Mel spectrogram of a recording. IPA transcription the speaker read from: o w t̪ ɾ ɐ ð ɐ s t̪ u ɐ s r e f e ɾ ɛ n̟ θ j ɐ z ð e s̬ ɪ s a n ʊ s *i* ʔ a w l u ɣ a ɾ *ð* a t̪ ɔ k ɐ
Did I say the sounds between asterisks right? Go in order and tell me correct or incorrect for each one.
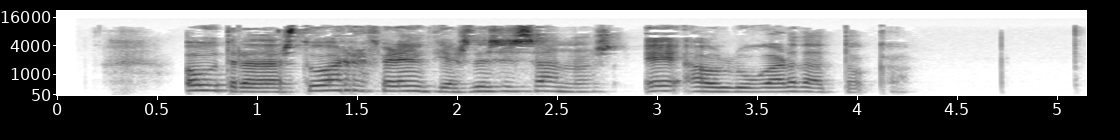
incorrect: ɛ, correct

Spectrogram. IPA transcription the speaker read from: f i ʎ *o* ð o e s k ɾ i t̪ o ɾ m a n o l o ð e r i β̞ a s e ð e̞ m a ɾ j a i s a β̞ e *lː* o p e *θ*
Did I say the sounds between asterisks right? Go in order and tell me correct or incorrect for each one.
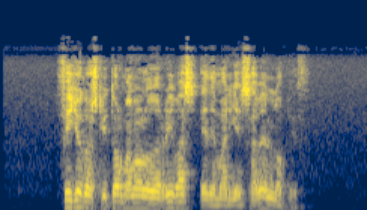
correct, correct, correct

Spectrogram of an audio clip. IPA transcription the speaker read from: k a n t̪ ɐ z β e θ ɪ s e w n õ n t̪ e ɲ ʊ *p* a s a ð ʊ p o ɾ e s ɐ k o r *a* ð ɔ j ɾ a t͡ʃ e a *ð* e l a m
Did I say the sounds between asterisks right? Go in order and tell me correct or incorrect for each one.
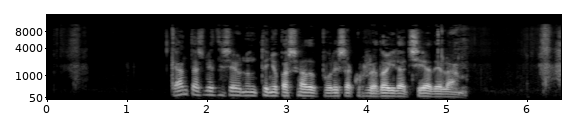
correct, incorrect: e, correct

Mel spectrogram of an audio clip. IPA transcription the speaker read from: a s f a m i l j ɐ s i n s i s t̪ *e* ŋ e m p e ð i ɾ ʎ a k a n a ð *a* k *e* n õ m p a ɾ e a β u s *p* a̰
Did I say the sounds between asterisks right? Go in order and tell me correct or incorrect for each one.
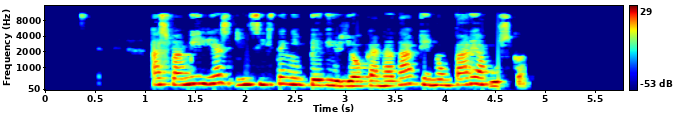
correct, correct, correct, incorrect: k

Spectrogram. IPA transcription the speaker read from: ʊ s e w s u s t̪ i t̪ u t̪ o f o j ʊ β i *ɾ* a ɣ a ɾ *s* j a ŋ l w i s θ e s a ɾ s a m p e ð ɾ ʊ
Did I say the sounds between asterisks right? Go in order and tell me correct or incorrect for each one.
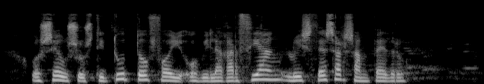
incorrect: l, incorrect: θ

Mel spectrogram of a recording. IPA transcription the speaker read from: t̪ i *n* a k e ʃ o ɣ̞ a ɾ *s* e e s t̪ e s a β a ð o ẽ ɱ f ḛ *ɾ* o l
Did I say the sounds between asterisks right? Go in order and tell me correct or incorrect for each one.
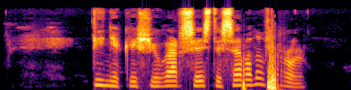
incorrect: ɲ, correct, incorrect: r

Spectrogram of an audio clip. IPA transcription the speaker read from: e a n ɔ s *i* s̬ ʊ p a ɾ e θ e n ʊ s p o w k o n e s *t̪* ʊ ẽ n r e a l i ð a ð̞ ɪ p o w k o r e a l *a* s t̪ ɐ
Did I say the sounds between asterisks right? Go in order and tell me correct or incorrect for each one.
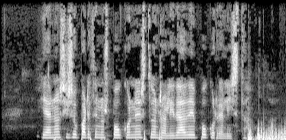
correct, correct, incorrect: i

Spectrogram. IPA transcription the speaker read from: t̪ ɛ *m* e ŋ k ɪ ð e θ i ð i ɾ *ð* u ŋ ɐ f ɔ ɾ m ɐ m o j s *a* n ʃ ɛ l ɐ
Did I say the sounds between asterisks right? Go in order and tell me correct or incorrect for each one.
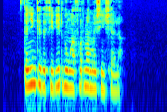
incorrect: ɲ, correct, incorrect: i

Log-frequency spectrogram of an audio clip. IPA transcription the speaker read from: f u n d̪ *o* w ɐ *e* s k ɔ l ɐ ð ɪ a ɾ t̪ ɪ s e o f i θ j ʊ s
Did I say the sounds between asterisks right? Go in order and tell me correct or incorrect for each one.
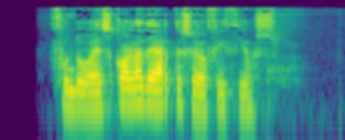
correct, correct

